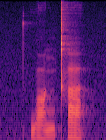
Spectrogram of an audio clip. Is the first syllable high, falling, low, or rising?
low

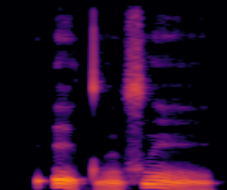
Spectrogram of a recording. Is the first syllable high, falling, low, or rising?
falling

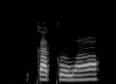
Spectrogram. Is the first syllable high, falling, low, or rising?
low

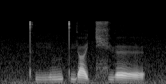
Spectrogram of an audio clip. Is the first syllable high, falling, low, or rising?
rising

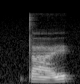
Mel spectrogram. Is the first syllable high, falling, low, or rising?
low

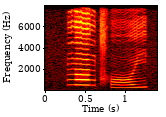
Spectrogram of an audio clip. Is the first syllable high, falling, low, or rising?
high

